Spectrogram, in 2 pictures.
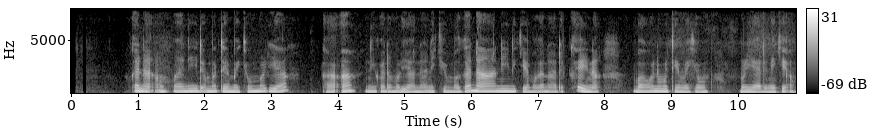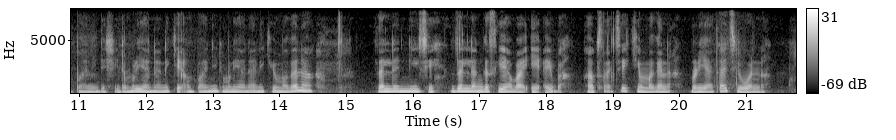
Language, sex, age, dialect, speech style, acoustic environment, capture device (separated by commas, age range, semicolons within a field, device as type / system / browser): Hausa, female, 25-34, Nigeria - Nigerian Standard, happy, nature, mobile / Linux / Chrome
